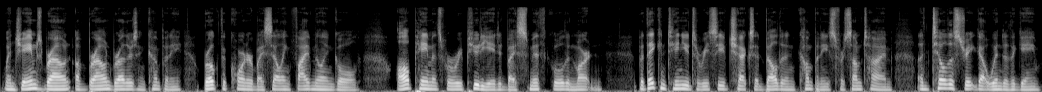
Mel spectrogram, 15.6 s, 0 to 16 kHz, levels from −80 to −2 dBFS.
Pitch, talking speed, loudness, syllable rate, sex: 125 Hz, 175 wpm, -19 LUFS, 5.0 syllables/s, male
